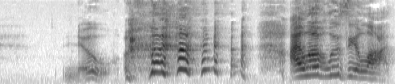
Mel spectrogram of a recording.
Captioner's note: laughs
